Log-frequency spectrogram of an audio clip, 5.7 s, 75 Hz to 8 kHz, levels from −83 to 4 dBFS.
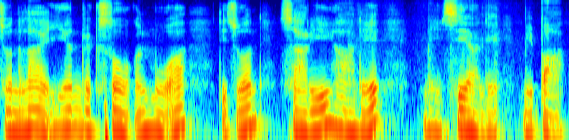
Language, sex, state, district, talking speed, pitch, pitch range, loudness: Mizo, male, Mizoram, Aizawl, 145 wpm, 100 Hz, 95-105 Hz, -18 LUFS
